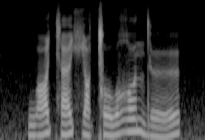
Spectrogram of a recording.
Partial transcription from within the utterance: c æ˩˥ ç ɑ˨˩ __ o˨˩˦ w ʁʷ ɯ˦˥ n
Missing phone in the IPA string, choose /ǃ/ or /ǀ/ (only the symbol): ǀ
